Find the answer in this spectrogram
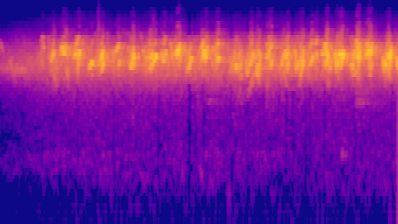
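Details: Male barn swallow singing a continuous, fast twittering warble of high chirps and short trills, steady and busy throughout after a brief quiet start.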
